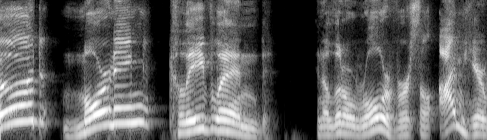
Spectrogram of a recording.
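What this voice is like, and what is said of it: Usual voice. Nothing is said of it.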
